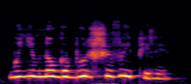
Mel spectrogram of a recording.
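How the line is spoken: Groan. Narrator (Russian): простонал Луис

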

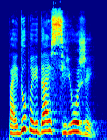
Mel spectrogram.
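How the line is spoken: Exclaiming. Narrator (Russian): воскликнул Миша

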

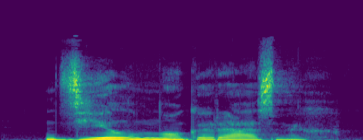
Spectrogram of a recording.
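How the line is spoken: Calm reply. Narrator (Russian): спокойно ответила Алевтина

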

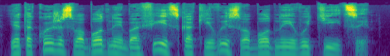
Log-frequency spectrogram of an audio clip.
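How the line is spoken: Indignant exclamation. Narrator (Russian): Гвиф не стерпел такого оскорбления и воскликнул

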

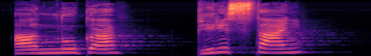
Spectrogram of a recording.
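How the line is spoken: Menacing shout. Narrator (Russian): грозно крикнул он

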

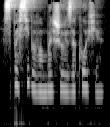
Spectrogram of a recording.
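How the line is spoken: Mother's sighing words. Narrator (Russian): вздохнув, сказала мать Брюса

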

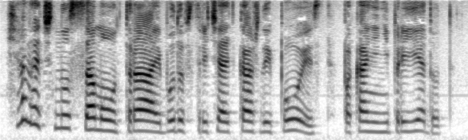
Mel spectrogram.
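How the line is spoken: Laughing with slight bitterness. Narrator (Russian): рассмеялся молодой человек с легкой горечью

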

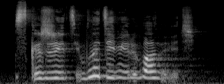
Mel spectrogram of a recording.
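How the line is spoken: Shaking with sobs. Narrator (Russian): вздрагивала от рыданий Лика

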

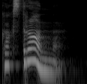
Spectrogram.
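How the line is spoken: Excited exclamation. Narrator (Russian): воскликнул маркиз взволнованно

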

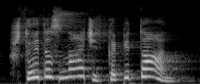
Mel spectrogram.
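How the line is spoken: Exclaiming. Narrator (Russian): воскликнул Брюстер

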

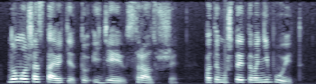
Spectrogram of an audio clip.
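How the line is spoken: Plain. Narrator (Russian): ответил фермер

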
